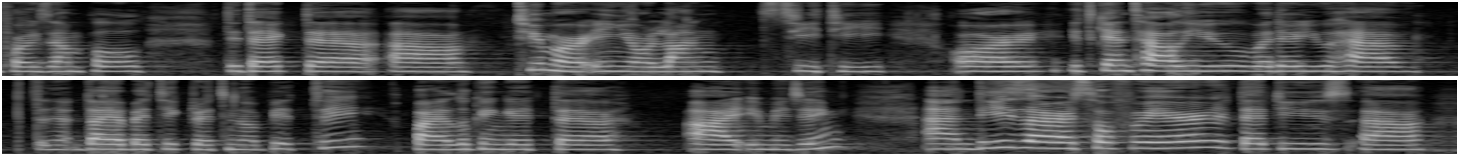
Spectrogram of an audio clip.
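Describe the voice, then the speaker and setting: A woman from Turkey, a postdoctoral researcher, giving a conference talk in a measured, careful way with frequent pauses. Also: a little high, fairly bright tone. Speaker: invited speaker, postdoctoral researcher. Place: meetup room.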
